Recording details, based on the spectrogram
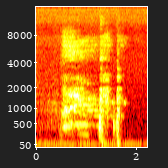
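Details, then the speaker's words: Short vocal sound then two quiet voluntary cough bursts, ending chest physiotherapy for COVID-19 secretions: postural drainage with legs elevated, percussion and vibration with deep breathing over a lung segment. "Always end with the vibration with the breathing. And the cough."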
